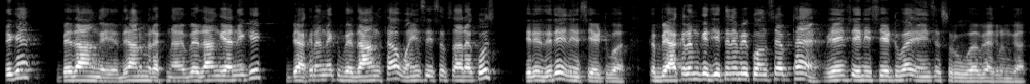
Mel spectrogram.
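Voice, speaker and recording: Talking fast with few pauses at a fairly high pitch, a male teacher runs an exam-prep history lecture. He fires questions at the class and supplies the answers himself, weaving English words into his speech. The audio is dull and lo-fi.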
